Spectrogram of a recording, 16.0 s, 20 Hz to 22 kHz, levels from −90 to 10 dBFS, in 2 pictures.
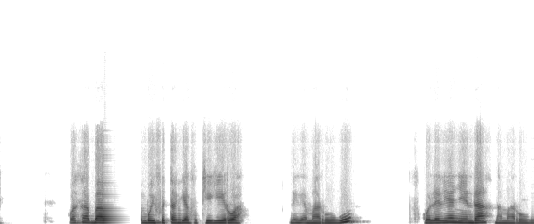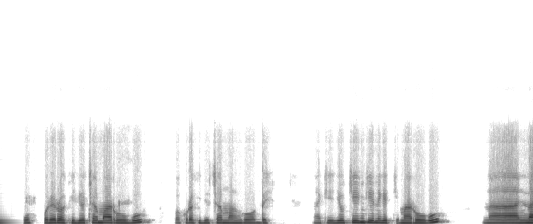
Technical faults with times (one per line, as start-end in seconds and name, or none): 1.55-2.14 call audio freeze
7.98-8.39 call audio freeze
8.67-8.69 skip ahead
8.88-13.04 jitter buffer slow-down
13.11-14.41 jitter buffer speed-up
